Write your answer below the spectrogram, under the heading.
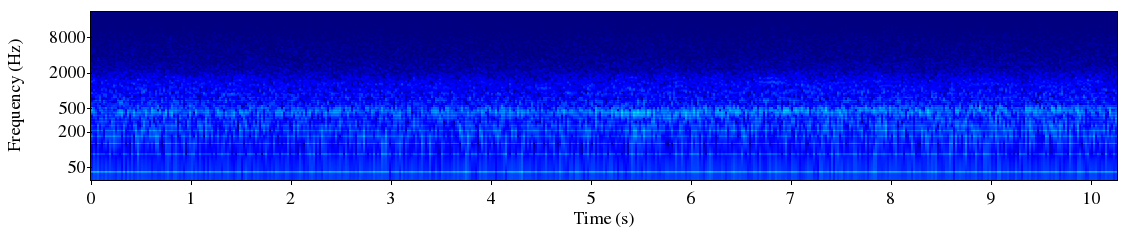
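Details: Steady hum of honey bees at a langstroth hive landing board on the fourth day after moving from a nuc, a constant dense drone without breaks.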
